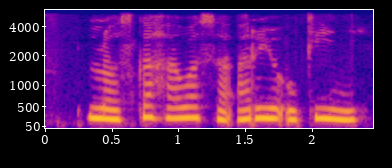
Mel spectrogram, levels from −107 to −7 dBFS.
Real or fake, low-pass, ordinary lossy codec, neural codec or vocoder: real; 5.4 kHz; none; none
